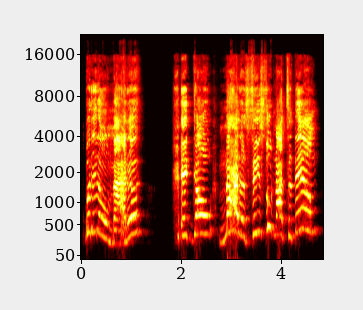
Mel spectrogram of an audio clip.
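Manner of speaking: loud, high-pitched anguished protest; frustrated outburst. Acted. Pleading with Cecil that effort counts for nothing, frustrated outburst. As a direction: cry out against the injustice, voice climbing.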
